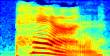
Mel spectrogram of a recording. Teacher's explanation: when we say pan, we need to make the ah sound with the mouth quite open. Ah. Be careful that this doesn't sound like pen, like what you write with.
